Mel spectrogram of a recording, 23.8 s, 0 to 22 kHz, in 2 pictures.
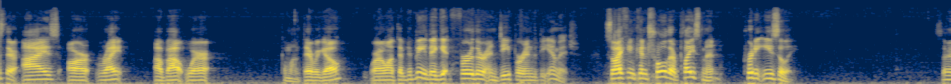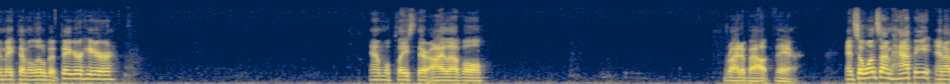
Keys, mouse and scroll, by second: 3.7 click, 11.6 click, 12.6 click, 14.3 click, 20.6 click.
